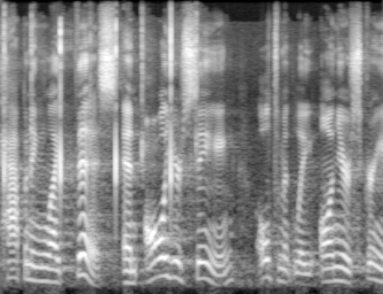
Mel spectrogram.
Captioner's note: snapping fingers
